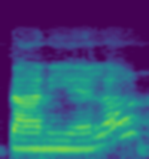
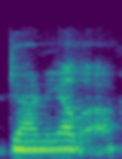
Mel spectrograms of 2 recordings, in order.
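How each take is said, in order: First: The name is said with a Spanish pronunciation. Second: The name is said with an English pronunciation. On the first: The speaker calls it right. "my name is like Spanish, you know, so it's" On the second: The speaker calls it wrong. "He's like"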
